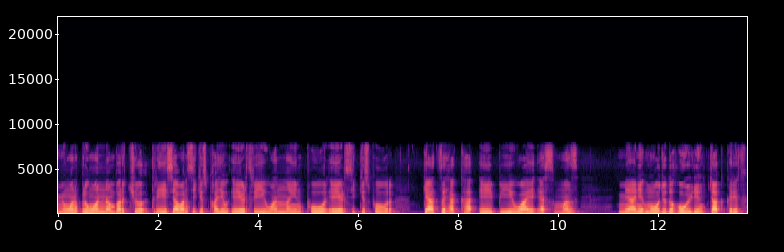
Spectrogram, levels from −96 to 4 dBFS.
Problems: background sounds at intervals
